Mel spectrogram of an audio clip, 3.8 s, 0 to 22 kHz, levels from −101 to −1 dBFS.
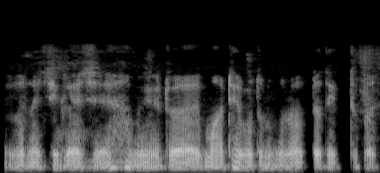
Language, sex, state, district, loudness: Bengali, male, West Bengal, Paschim Medinipur, -33 LUFS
